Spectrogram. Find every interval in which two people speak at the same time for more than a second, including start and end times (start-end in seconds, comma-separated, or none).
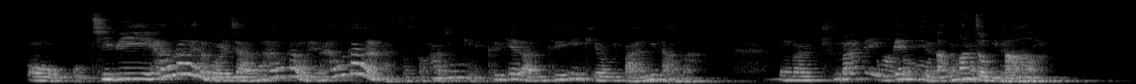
8.8-10.4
